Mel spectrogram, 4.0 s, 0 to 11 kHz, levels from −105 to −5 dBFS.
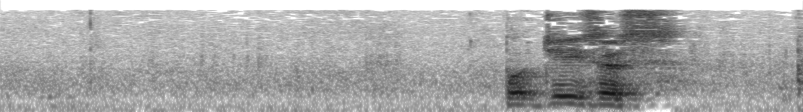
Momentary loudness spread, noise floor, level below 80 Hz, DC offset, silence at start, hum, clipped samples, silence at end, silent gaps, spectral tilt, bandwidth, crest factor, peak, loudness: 14 LU; -52 dBFS; -68 dBFS; under 0.1%; 2.5 s; none; under 0.1%; 0 s; none; -1.5 dB/octave; 8.8 kHz; 22 dB; -4 dBFS; -20 LUFS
